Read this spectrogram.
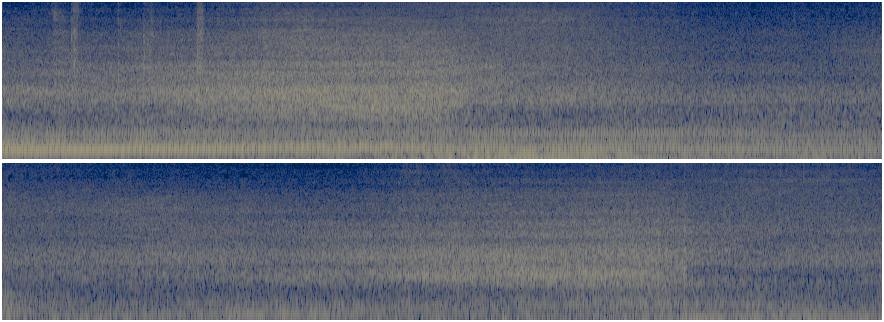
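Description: Cars drive past on a nearby road, their engines humming.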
